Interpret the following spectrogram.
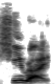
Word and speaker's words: hiraeth: this CD yeah it's you pronounce it heite heite okay heite and it's a it's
